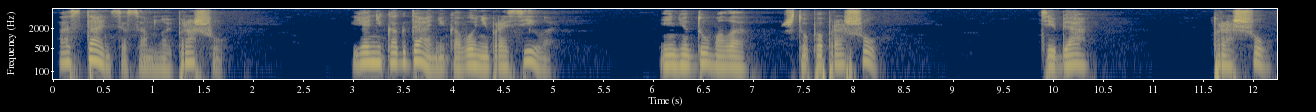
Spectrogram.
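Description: A woman voicing a proud, scornful sorceress who speaks in a sharp, biting, mocking way, in an audiobook. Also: on the low side, very animated, unhurried, no room sound. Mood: pleading. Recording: dull dry recording.

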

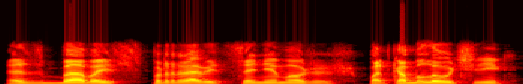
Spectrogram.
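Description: A man's voice: mid-range voice, measured pace, dull audio, close to an everyday voice. A man voicing a blunt, contemptuous colonel who speaks with scorn. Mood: scornful. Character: gruff contemptuous male colonel.

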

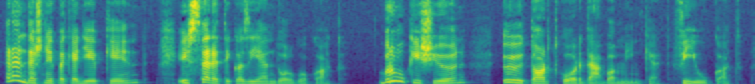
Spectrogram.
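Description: A woman's voice: fairly low pitch, lively intonation, creaky. Brief: a woman voicing a cheerful, playful boy neighbor in a storybook. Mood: jaunty. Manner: jaunty, playful.

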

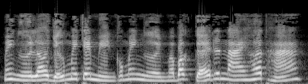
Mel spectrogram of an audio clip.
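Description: A man reading a storybook aloud, voicing a bossy, fierce young woman who is the eldest sister, with a sharp, scolding manner. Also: a little high, fast talker, voice pushed up, close to an everyday voice. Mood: frantic.

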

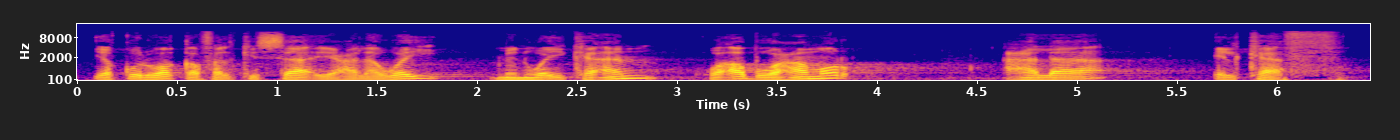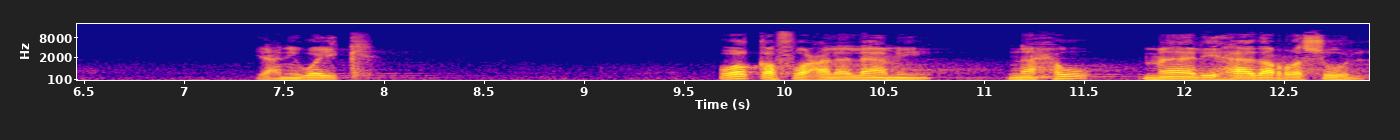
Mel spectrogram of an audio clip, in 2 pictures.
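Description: A man teaching a religious text, reading passages aloud and explaining them in a measured lecturing manner. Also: mid-range voice, darkish tone, long reverb tail. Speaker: sheikh teaching a classical text. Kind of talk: religious lesson explaining a treatise. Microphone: amplified lecture microphone.

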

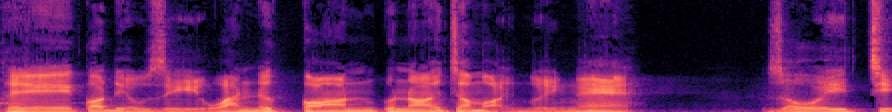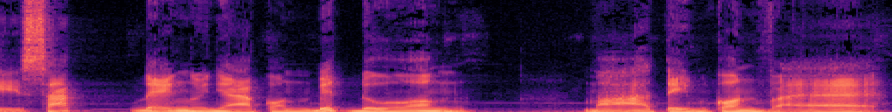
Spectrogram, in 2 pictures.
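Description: A man voicing an old ritual master who questions slowly and deliberately, calm and stern. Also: sits low, full character voice. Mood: grave calm.

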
